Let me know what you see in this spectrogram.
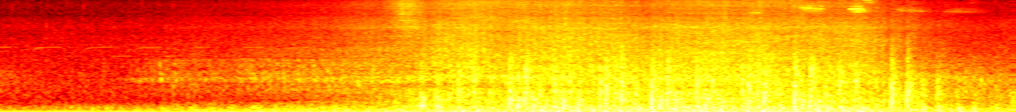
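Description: CrossCountry Turbostar diesel multiple unit passing over a level crossing. A hum builds as it approaches, then a dense clatter of wheels over the rail joints is loudest from about three to seven seconds in, and it fades as the train moves away.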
